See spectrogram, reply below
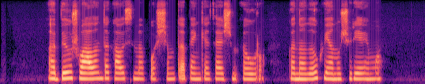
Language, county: Lithuanian, Vilnius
